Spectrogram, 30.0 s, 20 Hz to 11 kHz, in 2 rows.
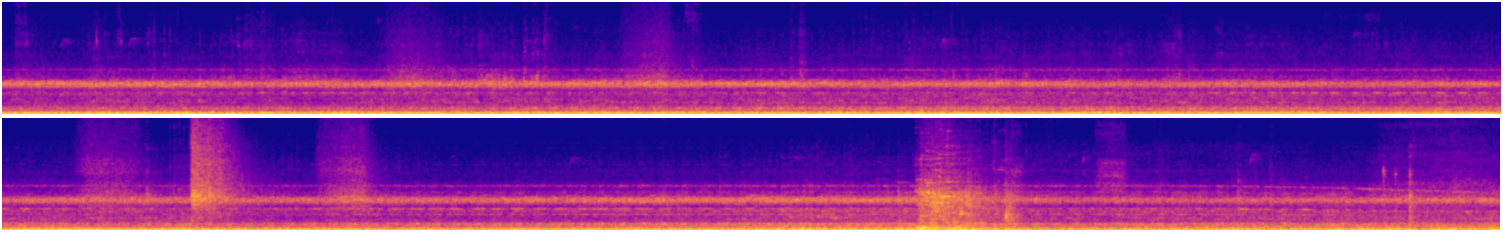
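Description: Canadian National diesel-electric locomotives running light at low speed, a steady engine drone with constant tones. Short hissing bursts come about 17 and 24 seconds in.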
